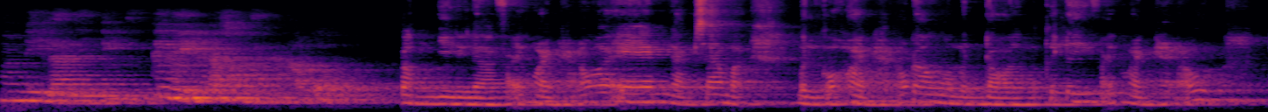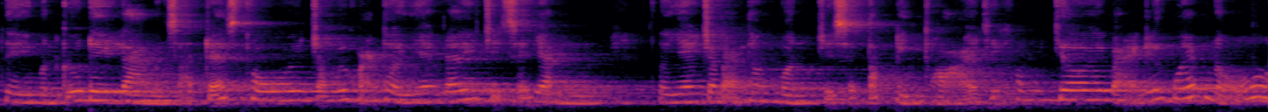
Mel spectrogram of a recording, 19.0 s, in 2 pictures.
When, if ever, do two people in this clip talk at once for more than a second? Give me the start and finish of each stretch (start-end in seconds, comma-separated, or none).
none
